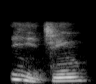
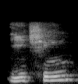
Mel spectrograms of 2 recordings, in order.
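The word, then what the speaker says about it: 易經: the top two characters that you see here ee jing what people mistakenly pronounce as iching or iqing sometimes the concept of gray eloquence predated the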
